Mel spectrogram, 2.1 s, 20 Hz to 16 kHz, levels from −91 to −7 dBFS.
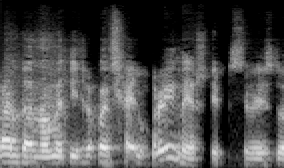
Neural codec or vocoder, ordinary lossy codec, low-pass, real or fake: codec, 44.1 kHz, 2.6 kbps, DAC; MP3, 64 kbps; 14.4 kHz; fake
